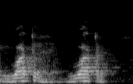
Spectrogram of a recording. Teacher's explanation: इसमें आपके lips round होते हैं और आवाज पैदा करते हैं दोनों मिलके, लेकिन बाकी हल्क में कोई खास रुकावट पैदा नहीं होती, लेकिन थोड़ी सी जो कि पैदा होती है, इसलिए हम इसको सेमी वाउल का दर्जा भी देते हैं कुछ लैंग्वेज में, कहते हैं कि ये आधा वाउल है।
